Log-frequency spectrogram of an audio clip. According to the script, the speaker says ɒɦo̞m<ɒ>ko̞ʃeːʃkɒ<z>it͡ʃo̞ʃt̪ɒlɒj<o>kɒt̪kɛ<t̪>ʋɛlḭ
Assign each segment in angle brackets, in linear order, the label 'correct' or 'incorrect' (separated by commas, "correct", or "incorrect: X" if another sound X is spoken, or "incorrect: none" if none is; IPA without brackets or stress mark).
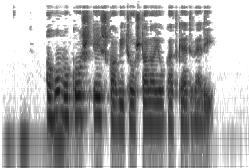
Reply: incorrect: o, incorrect: v, correct, incorrect: d̪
